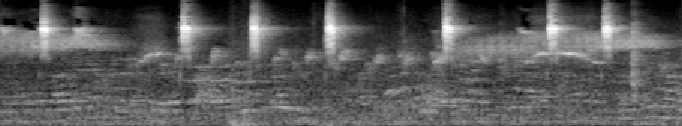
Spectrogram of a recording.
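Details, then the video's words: Kemade sounds meant as a lure so a bird starts singing fast: piercing high clicks spaced roughly every half second to a second, with faint higher trills and slurred notes in the gaps. "Pancingan kemade bahan agar cepat bunyi"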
